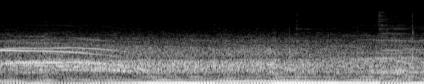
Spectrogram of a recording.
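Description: Live rock band music with a steady low drone held underneath. A single long whoop from the crowd rises sharply at the start, holds and slowly trails off.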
